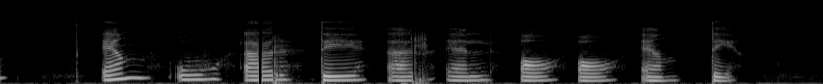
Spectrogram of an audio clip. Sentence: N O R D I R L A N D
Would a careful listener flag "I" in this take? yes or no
yes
